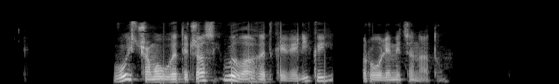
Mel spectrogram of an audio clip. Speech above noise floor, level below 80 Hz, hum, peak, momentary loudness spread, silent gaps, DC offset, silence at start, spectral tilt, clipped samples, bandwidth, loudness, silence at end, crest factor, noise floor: over 72 dB; -54 dBFS; none; 0 dBFS; 13 LU; 3.44-3.61 s; under 0.1%; 1.15 s; -3.5 dB/octave; under 0.1%; 8 kHz; -18 LUFS; 1.15 s; 20 dB; under -90 dBFS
